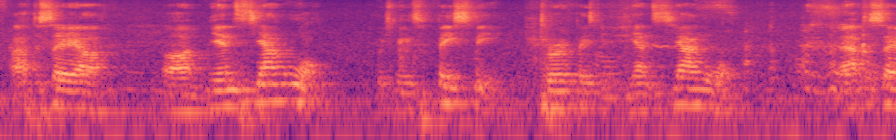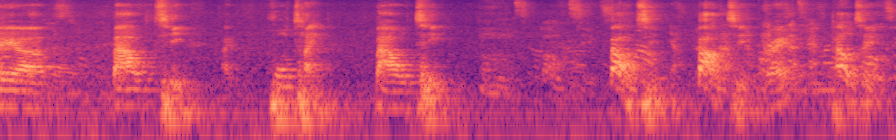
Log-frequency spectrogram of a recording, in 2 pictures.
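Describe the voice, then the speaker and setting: An American man doing a stand-up comedy set on a club stage, animated and chatting with the audience. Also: medium pitch, unhurried. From United States. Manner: animated, mimics locals and chats with the audience. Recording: echoey room taped from far off, crowd noise.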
